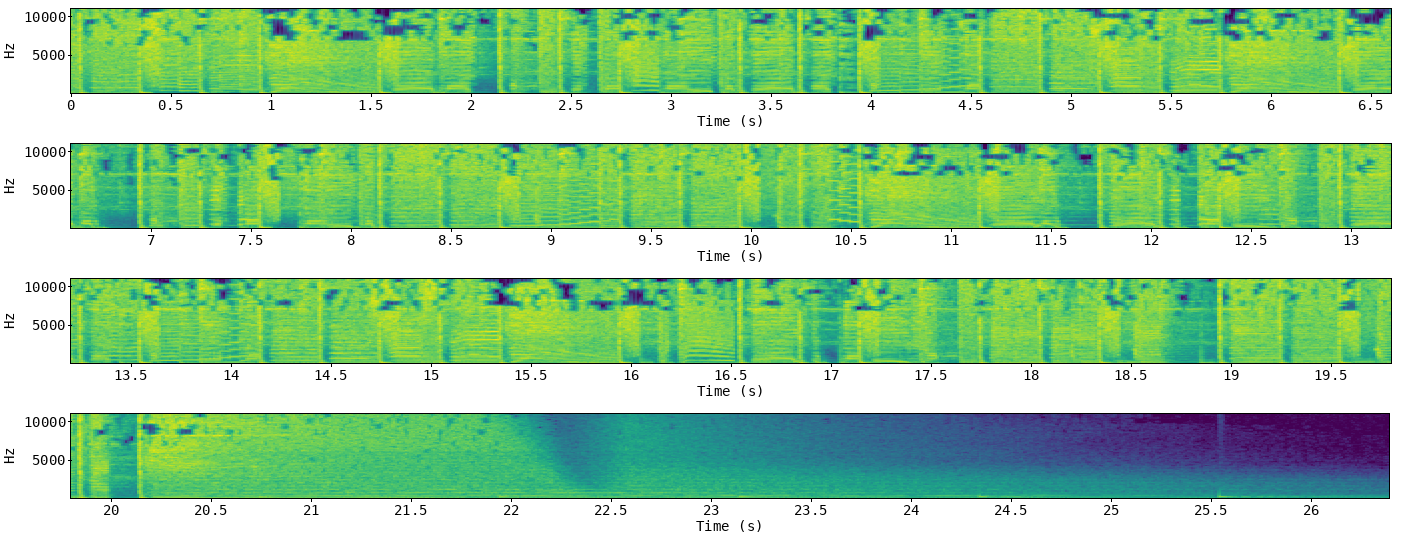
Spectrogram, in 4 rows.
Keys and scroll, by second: 16.9 ctrl+a, 19.3 ctrl+c, 21.8 ctrl+v, 23.4 v.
